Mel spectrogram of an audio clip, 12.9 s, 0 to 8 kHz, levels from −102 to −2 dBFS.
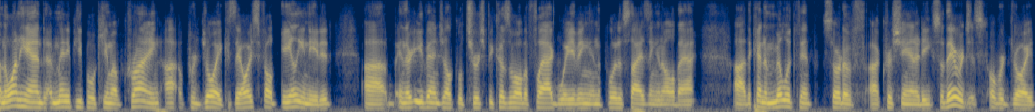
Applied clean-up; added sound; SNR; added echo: neural diffusion model UNIVERSE++.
